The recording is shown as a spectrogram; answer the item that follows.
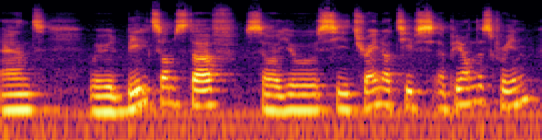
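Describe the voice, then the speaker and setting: A man with a French accent speaks at a fairly slow pace in a medium pitch, somewhat breathy. His pitch varies in an ordinary way, and the room echo is audible. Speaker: gaming youtuber. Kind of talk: gameplay commentary. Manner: hesitant, many fillers.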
